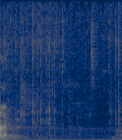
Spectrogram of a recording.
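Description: A few faint, short clicks from a computer keyboard near the end, over a low steady hum.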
